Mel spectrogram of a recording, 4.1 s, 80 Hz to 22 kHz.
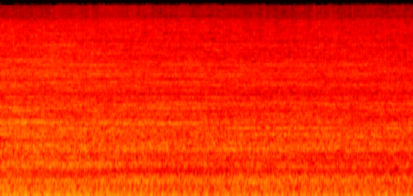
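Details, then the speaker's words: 2004 BMW X3 3.0, which previously idled rough, at idle after garage repairs: smooth, steady idle with an even hum and no stumble or miss; normal idle. "listen to her she's just boring like a kitten Oh beautiful beautiful"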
